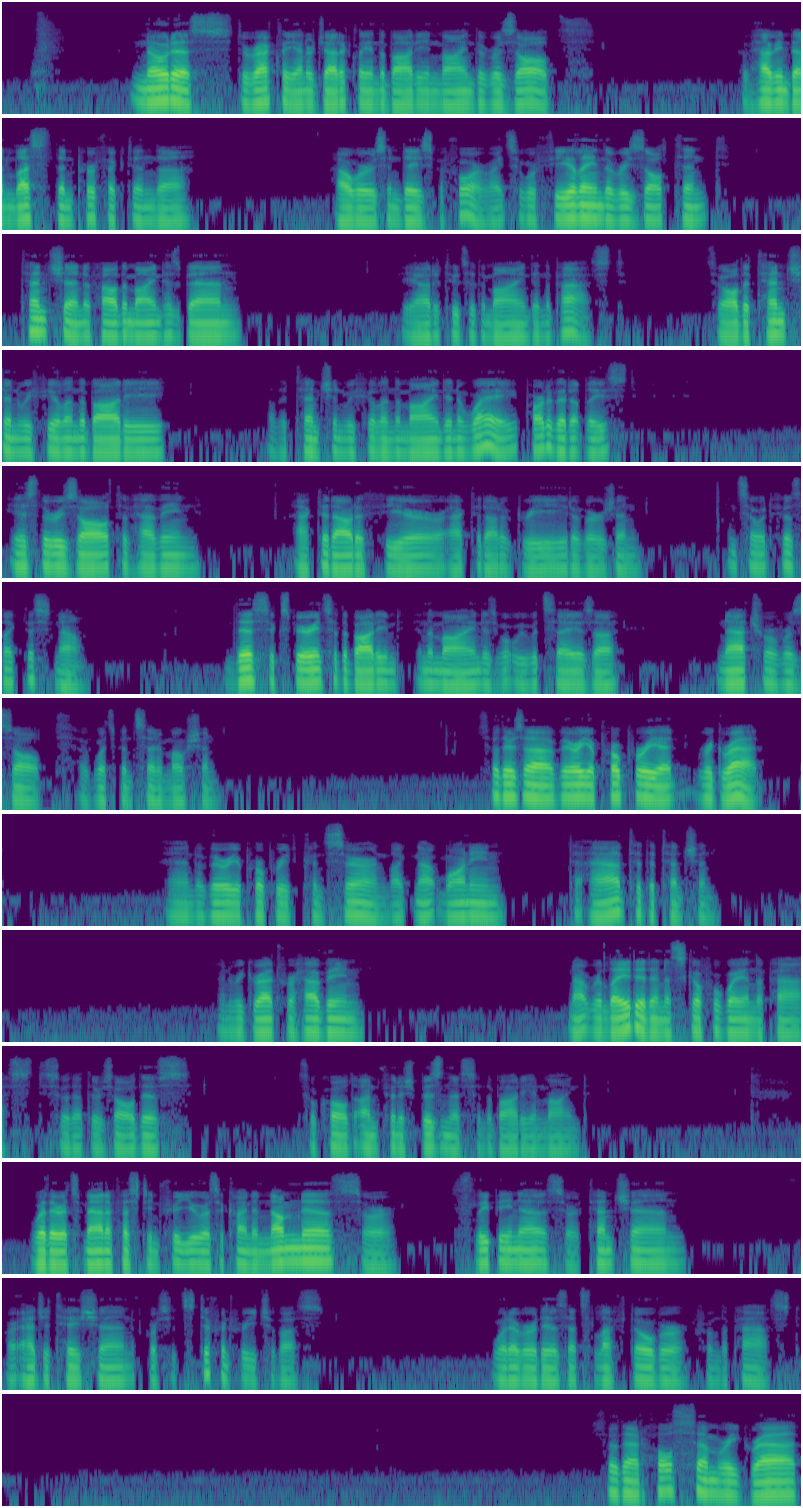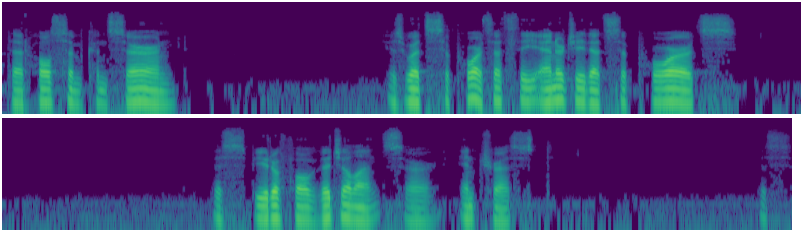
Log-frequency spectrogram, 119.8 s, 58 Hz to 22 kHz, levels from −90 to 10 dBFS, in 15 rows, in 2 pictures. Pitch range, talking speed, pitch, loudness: 95-110 Hz, 105 wpm, 105 Hz, -22 LUFS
